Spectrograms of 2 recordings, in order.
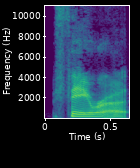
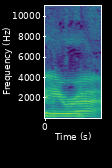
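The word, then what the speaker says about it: Feyre: actually in the beginning of the story um Phra is human. Who's Phra? Phra is the protagonist. Oh, I see. So, the one phah and and Phah is spelled F E Y R E.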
